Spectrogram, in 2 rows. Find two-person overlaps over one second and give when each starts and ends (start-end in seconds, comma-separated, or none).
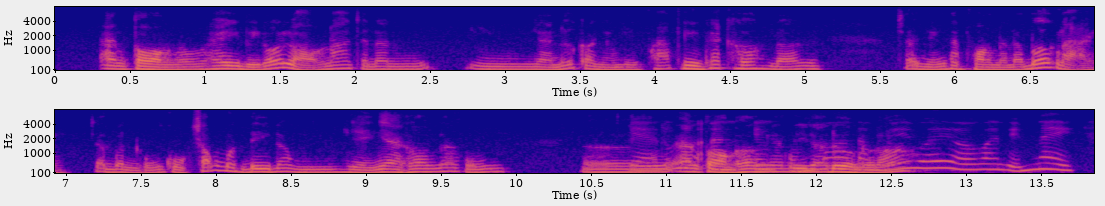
10.7-12.7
